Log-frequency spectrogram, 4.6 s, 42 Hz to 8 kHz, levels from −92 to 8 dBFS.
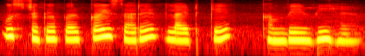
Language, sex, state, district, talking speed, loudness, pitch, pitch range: Hindi, female, Gujarat, Valsad, 130 wpm, -16 LUFS, 210 Hz, 190-245 Hz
